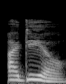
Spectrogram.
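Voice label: "ideal", American English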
